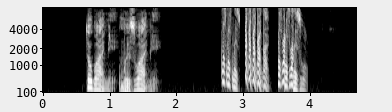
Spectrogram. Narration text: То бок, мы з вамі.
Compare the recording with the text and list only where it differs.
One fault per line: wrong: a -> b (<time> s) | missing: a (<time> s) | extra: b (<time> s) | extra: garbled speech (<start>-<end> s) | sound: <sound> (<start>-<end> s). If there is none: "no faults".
wrong: бок -> вамі (0.8 s)
sound: chirp (2.7-4.0 s)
